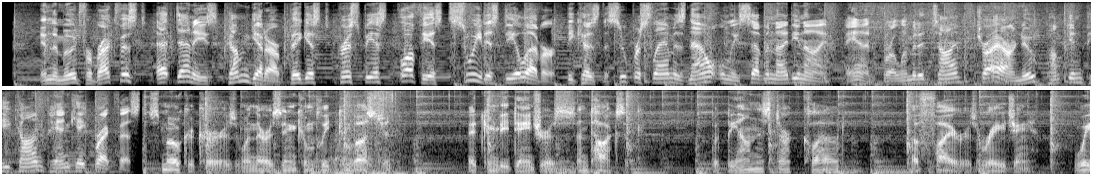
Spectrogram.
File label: Commercial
